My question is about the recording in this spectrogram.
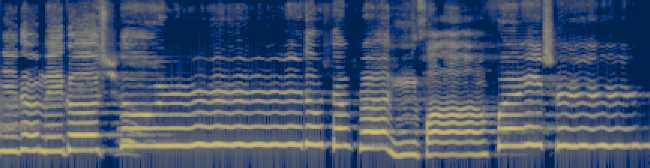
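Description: Background music: one voice singing long, wavering held notes.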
